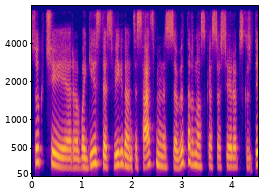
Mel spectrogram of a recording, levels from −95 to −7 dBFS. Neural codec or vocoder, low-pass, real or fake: codec, 24 kHz, 0.5 kbps, DualCodec; 7.2 kHz; fake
